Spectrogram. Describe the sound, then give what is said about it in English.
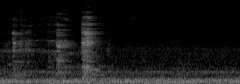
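Faint clinks of crockery and cutlery as a small plate is taken out in a home kitchen, a few light knocks and chinks early on, then a quiet steady hum. “I'll get a small plate out for the avocado because I only have to slice that.”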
